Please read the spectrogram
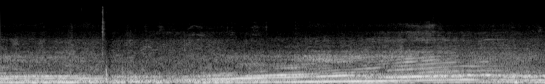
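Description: A Ferrari's engine pulling away: a steady low note at first, then the pitch climbing smoothly for about three seconds as it accelerates, easing off near the end.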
